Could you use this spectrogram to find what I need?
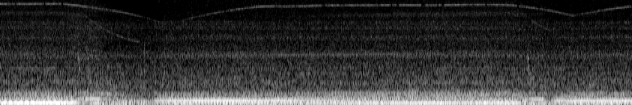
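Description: A truck engine briefly drops in pitch as gears shift, then picks up again.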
